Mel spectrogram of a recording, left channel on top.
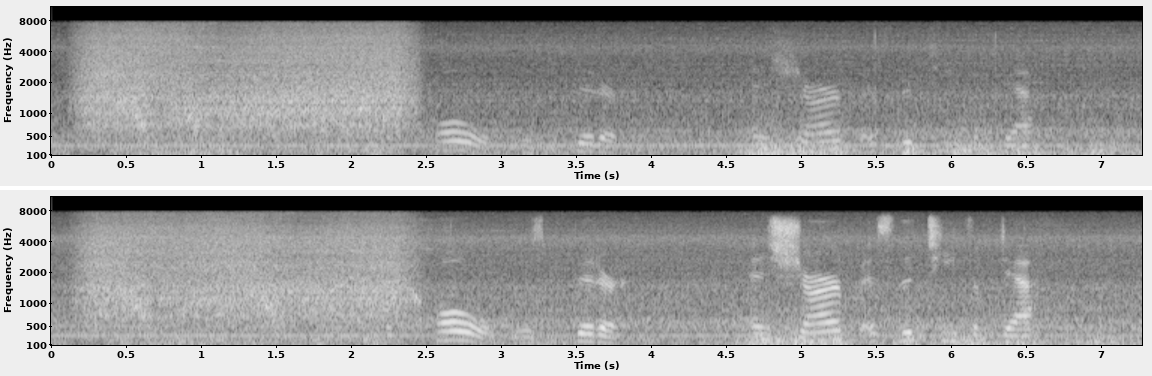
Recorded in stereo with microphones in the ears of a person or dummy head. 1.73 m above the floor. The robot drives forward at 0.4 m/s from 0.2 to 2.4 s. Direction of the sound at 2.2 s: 60° right (ahead or behind).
